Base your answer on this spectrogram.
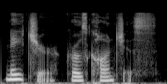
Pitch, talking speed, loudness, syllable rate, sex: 200 Hz, 110 wpm, -17 LUFS, 4.1 syllables/s, female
